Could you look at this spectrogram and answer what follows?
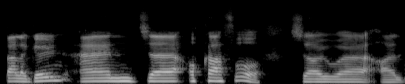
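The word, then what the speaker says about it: Balogun: please do tell me so it's balagoon and uh okafor so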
